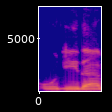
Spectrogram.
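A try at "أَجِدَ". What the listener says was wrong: bukan ujida ya tapi ajida tadi dibacanya u coba ulang lagi deh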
